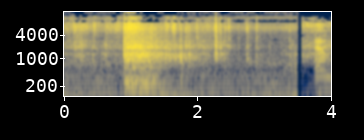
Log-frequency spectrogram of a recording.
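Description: A loud, noisy blast about a second in, followed by scattered sharp clicks, from a film action scene played on a TV.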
